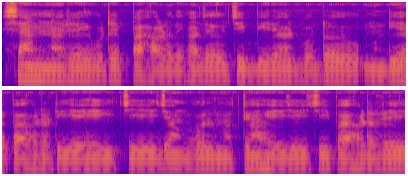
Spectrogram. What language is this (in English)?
Odia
